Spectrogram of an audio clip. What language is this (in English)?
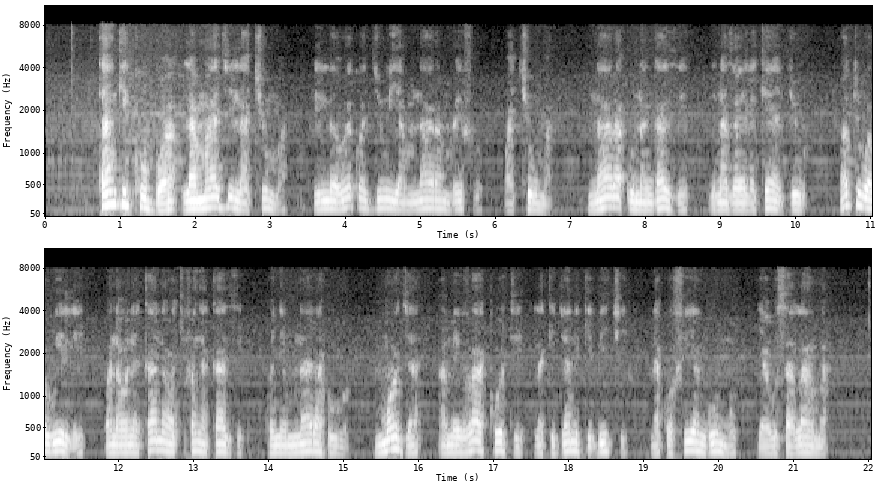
Swahili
